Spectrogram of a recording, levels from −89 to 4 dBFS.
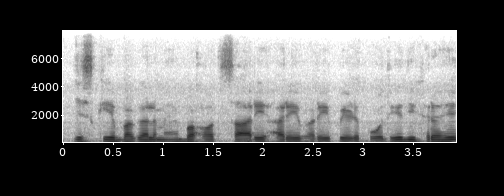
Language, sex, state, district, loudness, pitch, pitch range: Hindi, male, Jharkhand, Deoghar, -18 LUFS, 125 Hz, 120-130 Hz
